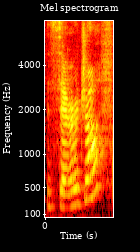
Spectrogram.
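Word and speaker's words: Xerjoff: is from the brand Serge off I think is how it's pronounced it's about XC rj o FF it's very well known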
